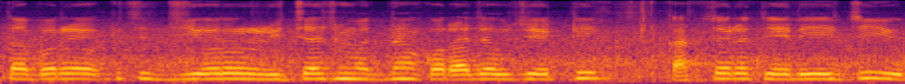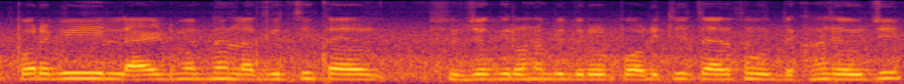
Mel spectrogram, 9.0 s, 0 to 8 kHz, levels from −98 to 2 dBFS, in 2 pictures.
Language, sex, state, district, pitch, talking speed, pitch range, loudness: Odia, male, Odisha, Sambalpur, 180 Hz, 165 wpm, 175-190 Hz, -13 LUFS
